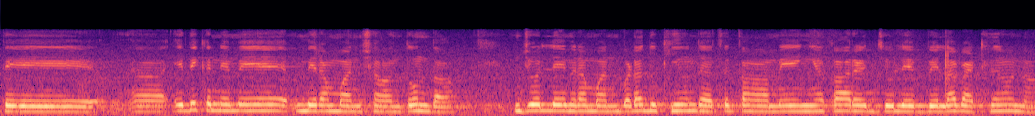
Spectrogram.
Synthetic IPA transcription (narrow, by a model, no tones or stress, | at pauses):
t̪eː | eːd̪eːkənːeːmɛ̃ːmeːɾaːmənʃaːnt̪ɦʊ̃nd̪aː | d͡ʒoːleːmeːɾaːmənbəɽaːd̪ʊkʰiːɦʊ̃nd̪aːtt̪ãːmɛ̃ːɪjãːkaɾd͡ʒoːleːbeːlaːbɛːʈʰed̪eːnãɦʊnaː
